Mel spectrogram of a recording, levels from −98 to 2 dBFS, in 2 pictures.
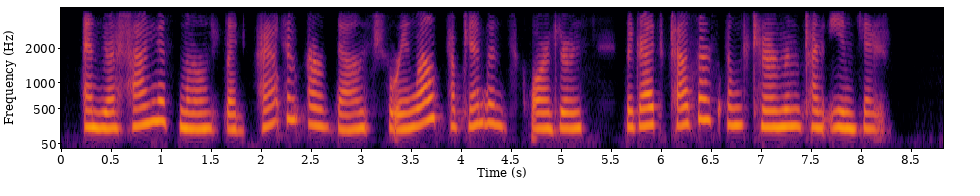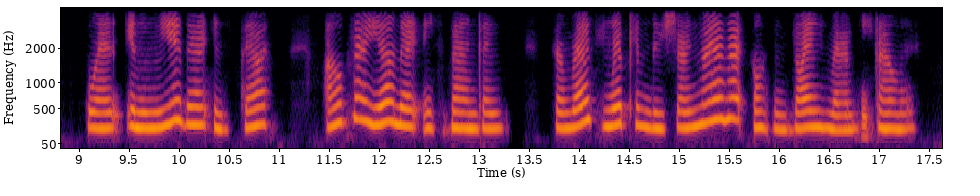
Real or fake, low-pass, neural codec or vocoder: fake; 3.6 kHz; codec, 16 kHz, 0.5 kbps, FreqCodec, larger model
